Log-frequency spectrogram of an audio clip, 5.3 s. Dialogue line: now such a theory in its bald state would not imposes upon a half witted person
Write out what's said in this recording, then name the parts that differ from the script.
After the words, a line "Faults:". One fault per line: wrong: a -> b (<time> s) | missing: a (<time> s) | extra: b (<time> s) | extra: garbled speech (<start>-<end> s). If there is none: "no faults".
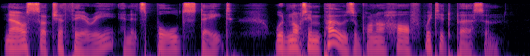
now such a theory in its bald state would not impose upon a half witted person
Faults:
wrong: imposes -> impose (3.1 s)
